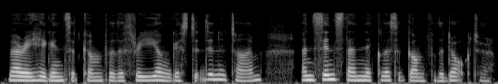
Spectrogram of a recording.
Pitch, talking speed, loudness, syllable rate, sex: 185 Hz, 240 wpm, -19 LUFS, 6.4 syllables/s, female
